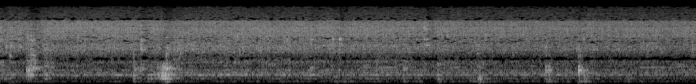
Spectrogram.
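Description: A metal spatula scrapes and clinks against a metal pot.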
